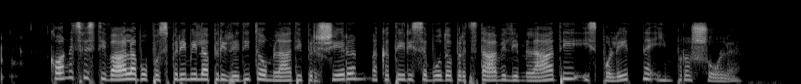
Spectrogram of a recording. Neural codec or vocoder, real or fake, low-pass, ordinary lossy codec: none; real; 7.2 kHz; MP3, 64 kbps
